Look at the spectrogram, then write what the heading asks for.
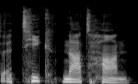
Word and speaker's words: Thich Nhat Hanh: and I apologize, but it's something akin to Thich Nhat Hanh. I can help with that one. That's Thich Nhat Hanh.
